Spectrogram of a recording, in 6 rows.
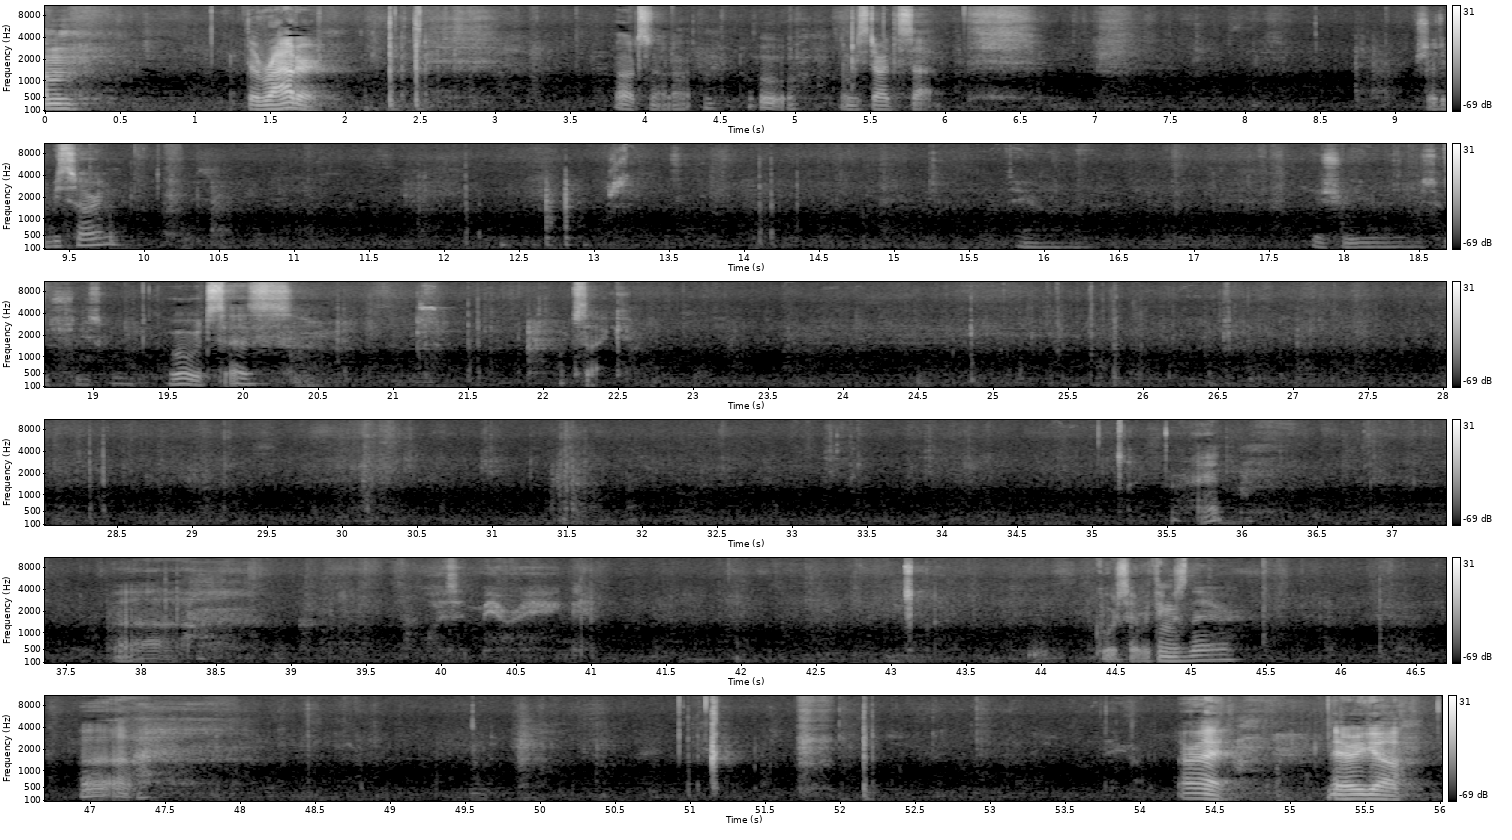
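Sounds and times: faint whispered word: 22.0s - 22.8s, 37.7s - 42.0s.

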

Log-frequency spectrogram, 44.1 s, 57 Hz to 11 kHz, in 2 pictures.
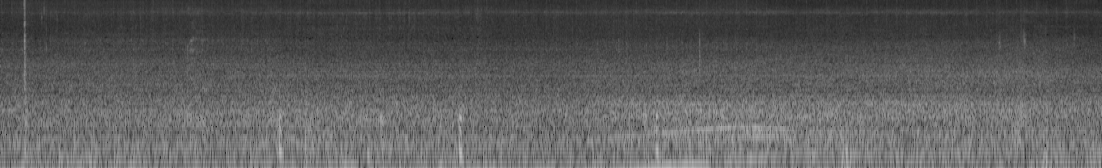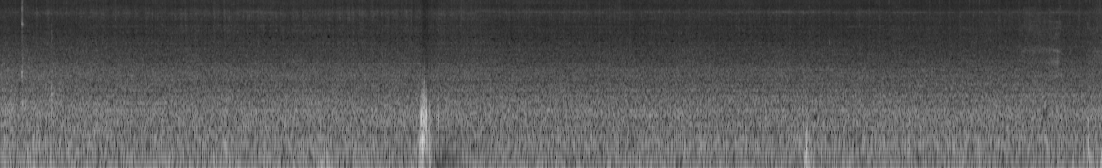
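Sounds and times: street noise: 0.0s - 44.0s
vehicle engine rumble: 0.0s - 44.0s.

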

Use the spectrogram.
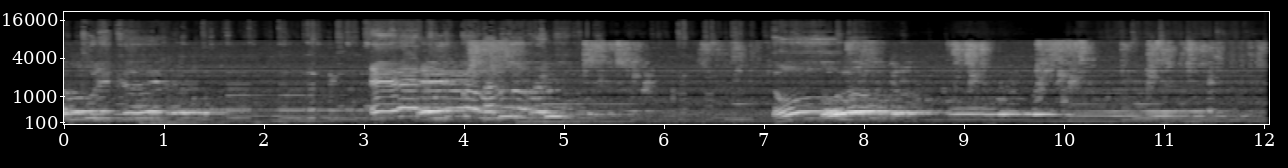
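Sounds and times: person singing a hymn: 0.0s - 1.8s, 3.1s - 5.5s, 7.2s - 11.9s
soft sustained accompaniment: 0.0s - 12.0s.

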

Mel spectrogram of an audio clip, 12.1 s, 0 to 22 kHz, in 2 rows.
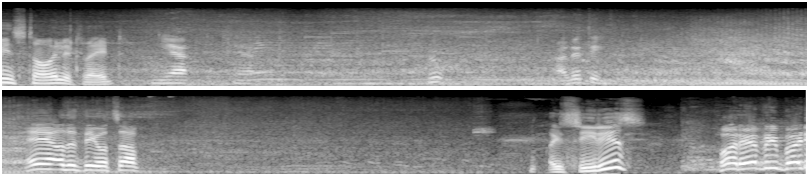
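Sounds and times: motor vehicle engine hum: 0.0s - 9.7s.

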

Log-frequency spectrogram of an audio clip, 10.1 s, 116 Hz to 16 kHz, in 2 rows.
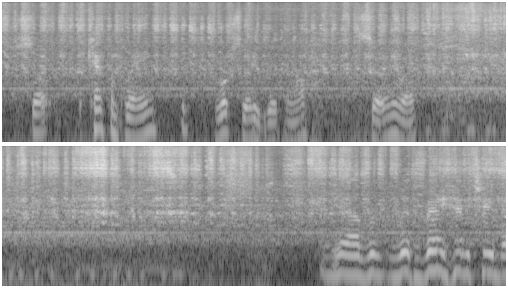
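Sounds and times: steady hum: 0.0s - 10.0s
stepper motors whirring: 0.0s - 10.0s.

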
